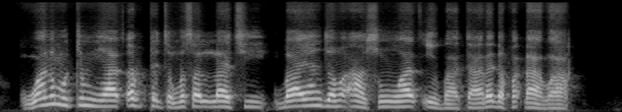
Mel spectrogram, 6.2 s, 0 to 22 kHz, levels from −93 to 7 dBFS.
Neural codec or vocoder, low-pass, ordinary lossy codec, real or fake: autoencoder, 48 kHz, 32 numbers a frame, DAC-VAE, trained on Japanese speech; none; none; fake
